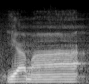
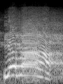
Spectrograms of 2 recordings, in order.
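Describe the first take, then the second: First: The reply is said gently and softly. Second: The reply is said loudly and harshly. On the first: The child is showing respect to the mother. The speaker calls it right. "ah itu etikanya" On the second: The child is being rude to the mother. The speaker calls it wrong. "Nah itu tidak beradab itu"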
